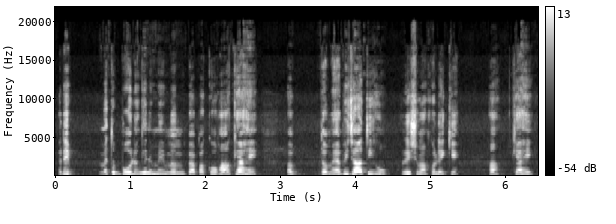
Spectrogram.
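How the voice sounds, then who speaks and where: A woman voicing a bold, protective young woman who talks loudly and keeps firing questions. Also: sits high, very animated, fairly quick, pitched above the performer's own voice. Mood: insistent. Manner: loud, insistent, repeating questions.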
